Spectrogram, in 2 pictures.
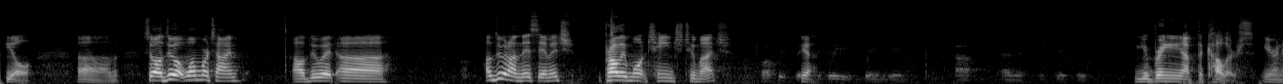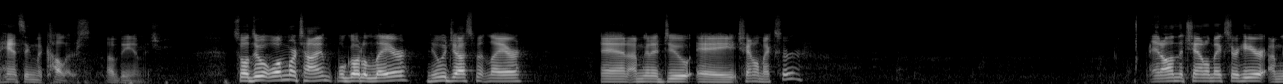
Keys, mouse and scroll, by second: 1.9 click, 4.1 click, 16.4 click, 20.8 click, 22.1 click.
